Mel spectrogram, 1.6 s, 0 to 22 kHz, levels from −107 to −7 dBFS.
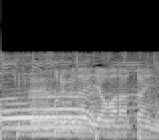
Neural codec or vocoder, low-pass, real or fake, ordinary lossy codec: none; 5.4 kHz; real; none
